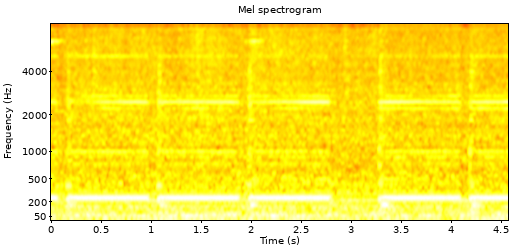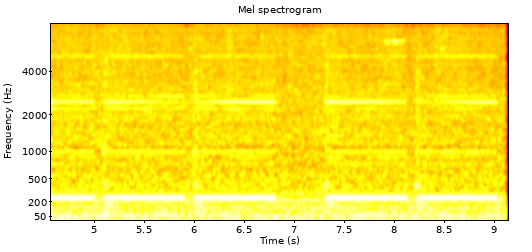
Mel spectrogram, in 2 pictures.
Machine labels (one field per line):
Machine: slide rail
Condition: normal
